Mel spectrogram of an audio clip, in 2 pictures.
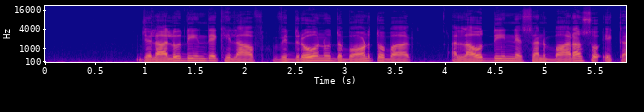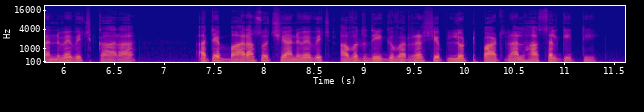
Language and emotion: Punjabi, neutral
